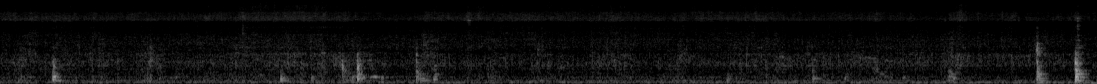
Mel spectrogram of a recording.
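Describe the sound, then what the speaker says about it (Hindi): Mushrooms and vegetables stirred in a frying pan for a creamy mushroom paneer dish, with a steady low sizzle and scattered soft scrapes and clinks of the spoon against the pan throughout. "इसको साथ के साथ हिलाना, इसको अच्छे से मिक्स करना, ऐसे सॉर्ट करना बहुत ज़रूरी है"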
